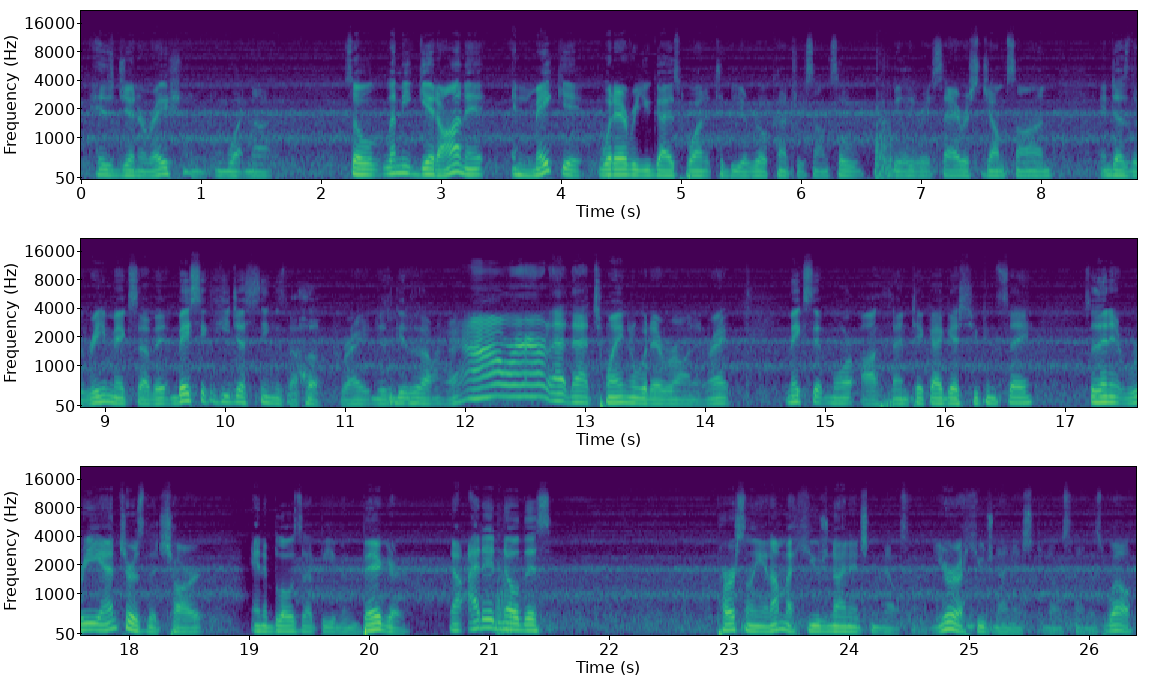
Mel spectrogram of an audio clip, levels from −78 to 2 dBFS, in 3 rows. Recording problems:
hiss; noticeable; throughout; 15 dB below the speech

